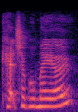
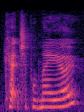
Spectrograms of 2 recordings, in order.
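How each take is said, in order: No difference in how they are said.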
